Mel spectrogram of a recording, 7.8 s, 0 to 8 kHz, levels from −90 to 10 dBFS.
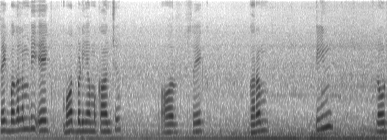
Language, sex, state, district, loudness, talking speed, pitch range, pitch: Garhwali, male, Uttarakhand, Tehri Garhwal, -18 LUFS, 100 wpm, 170-205 Hz, 190 Hz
